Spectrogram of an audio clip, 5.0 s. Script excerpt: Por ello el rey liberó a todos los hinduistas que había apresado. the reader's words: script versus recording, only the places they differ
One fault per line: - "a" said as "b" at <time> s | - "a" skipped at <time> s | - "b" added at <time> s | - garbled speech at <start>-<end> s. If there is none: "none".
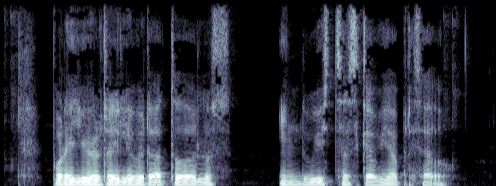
none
